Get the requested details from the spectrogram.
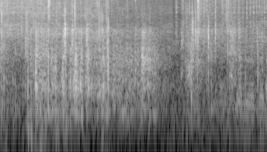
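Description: Bike tyres skid and crunch over loose dirt.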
